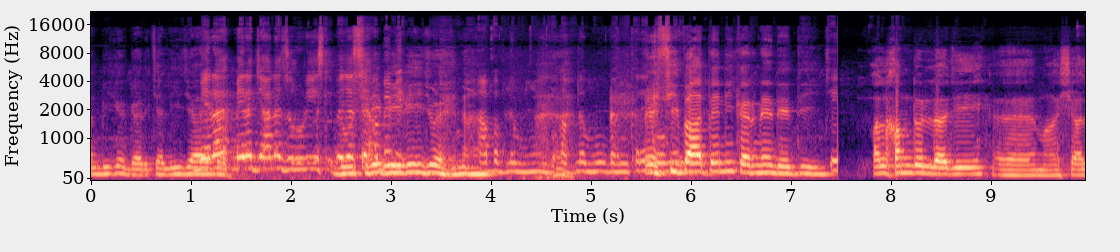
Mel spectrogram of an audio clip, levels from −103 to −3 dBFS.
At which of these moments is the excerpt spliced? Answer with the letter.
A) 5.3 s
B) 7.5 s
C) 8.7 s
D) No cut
B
